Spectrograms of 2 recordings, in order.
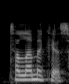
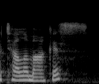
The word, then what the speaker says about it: Telemachus: So for class, we're going to use these pronunciations: Homer, Athena, Zeus, Telemachus or Telemachus, Penelope, Athena, and she will appear in the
